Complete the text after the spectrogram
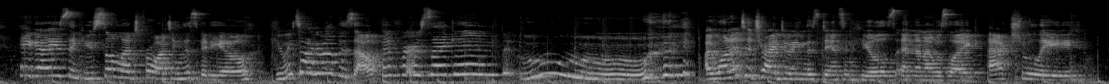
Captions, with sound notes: Hey guys. Thank you so much for watching this video. Can we talk about this outfit for a second? Oooooh. [chuckles] I wanted to try doing this dance in heels, And then I was like, "Actually..."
